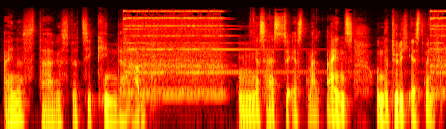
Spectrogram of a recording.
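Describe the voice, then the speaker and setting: An actor playing a flustered, indecisive company director in a radio play, husky, hesitant and easily exasperated. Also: male voice, fairly low pitch, noisy background. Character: flustered, indecisive male company director, pondering his engagement.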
